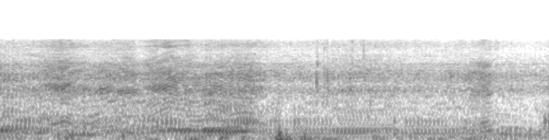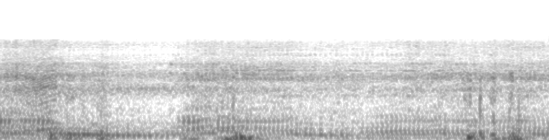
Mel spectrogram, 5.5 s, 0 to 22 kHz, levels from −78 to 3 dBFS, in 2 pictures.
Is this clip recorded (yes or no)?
yes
